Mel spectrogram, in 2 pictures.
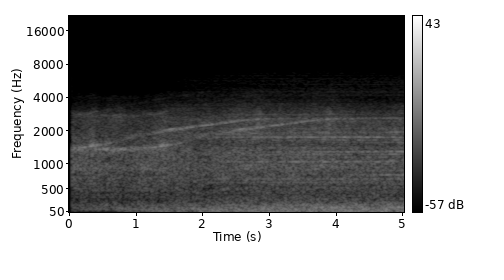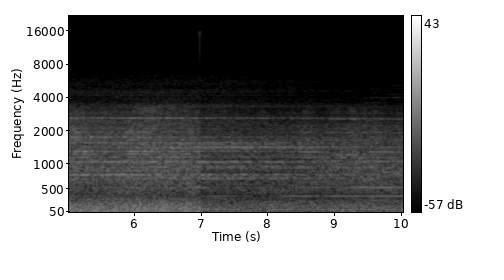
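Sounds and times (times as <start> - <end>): faint whine rising in pitch: 0.1 - 10.0
jet engines roaring in cabin: 0.1 - 10.0.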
